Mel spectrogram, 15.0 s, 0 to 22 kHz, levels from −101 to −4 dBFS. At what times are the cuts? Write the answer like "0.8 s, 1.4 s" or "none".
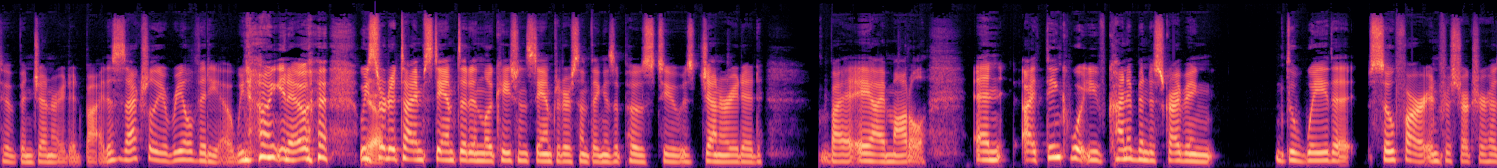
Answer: none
